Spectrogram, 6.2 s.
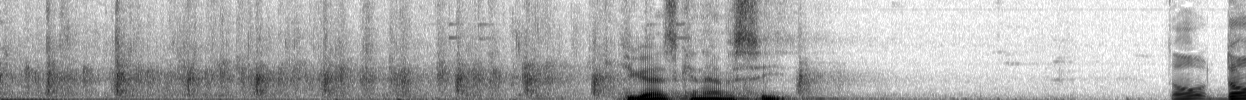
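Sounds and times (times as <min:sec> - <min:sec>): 
low sustained hum: 0:00.0 - 0:01.9
congregation clapping in church: 0:00.0 - 0:04.5
speech: 0:03.1 - 0:04.1.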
